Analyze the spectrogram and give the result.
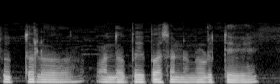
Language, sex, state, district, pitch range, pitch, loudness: Kannada, male, Karnataka, Koppal, 110-120 Hz, 110 Hz, -18 LUFS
